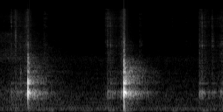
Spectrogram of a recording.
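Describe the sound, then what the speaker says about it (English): Small shallots being sliced into rings with a knife on a board, two crisp distinct chops about a second apart with a fainter third starting, close and clear with no talk. "I'm just going to chop up these shallots into rings"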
